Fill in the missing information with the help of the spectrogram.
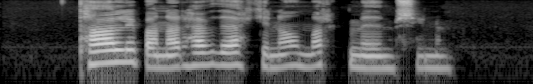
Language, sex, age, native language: Icelandic, female, 20-29, Icelandic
